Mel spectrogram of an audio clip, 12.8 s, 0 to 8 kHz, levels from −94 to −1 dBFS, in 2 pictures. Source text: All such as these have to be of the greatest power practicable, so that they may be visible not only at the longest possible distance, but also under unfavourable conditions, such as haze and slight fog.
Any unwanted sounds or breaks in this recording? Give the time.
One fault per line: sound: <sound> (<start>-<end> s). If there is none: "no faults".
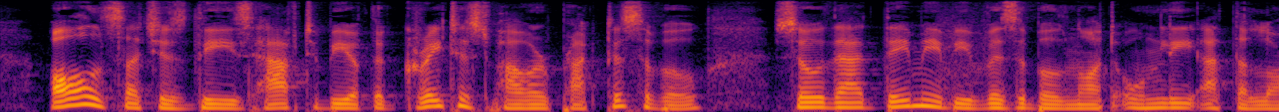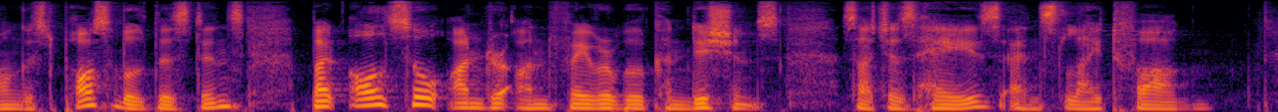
no faults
